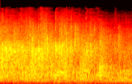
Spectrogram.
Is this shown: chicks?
no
